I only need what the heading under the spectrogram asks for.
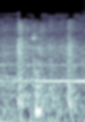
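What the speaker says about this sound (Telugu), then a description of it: "ఈ ట్రైన్ వెళ్తూనే ఉండాలి, ఆకూడదు." A train rolls along the rails with a steady low rumble and a couple of soft rhythmic clacks, heard alone at a moderate distance.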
